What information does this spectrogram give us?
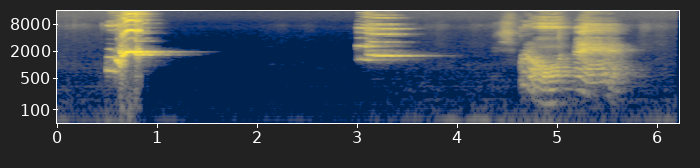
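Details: A grey parrot mimicking the sounds of eating gives a sharp rising whistle, then a shorter clear whistle, then a rough, noisy burst of mimicked sounds.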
